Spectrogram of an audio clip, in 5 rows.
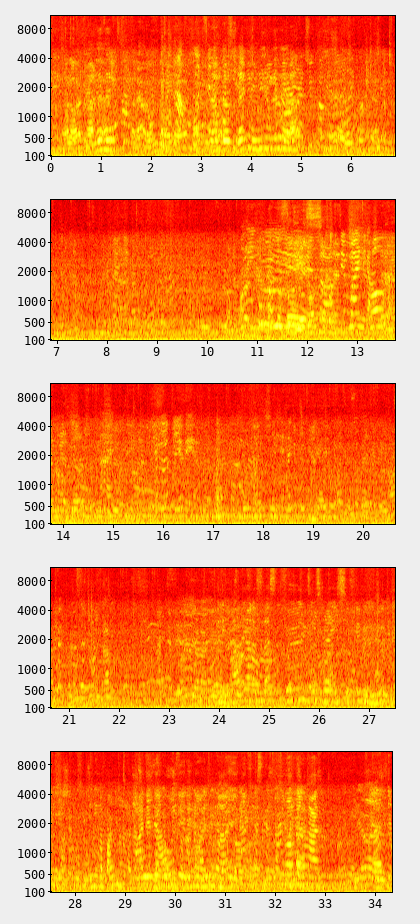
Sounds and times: ape bus 0.0 - 34.3
international visitors 0.0 - 34.3

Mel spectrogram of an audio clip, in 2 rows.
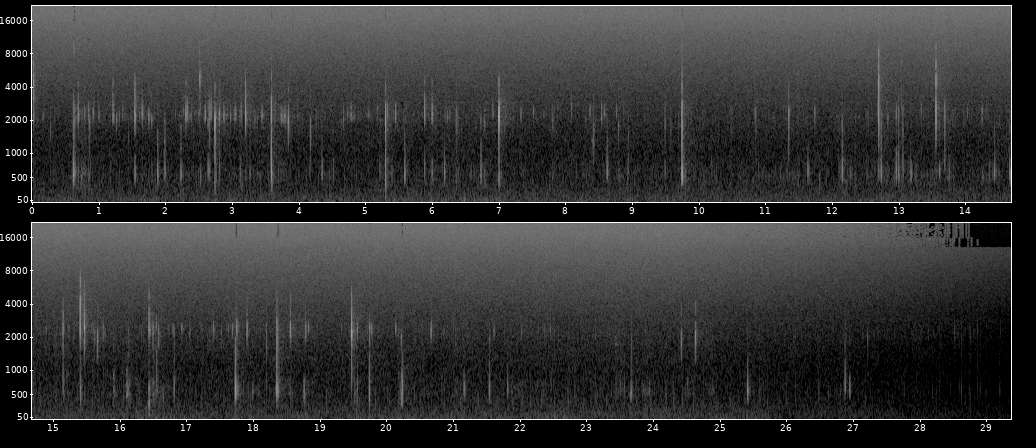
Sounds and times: Small animals are moving, diging, eating 0.0 - 27.5

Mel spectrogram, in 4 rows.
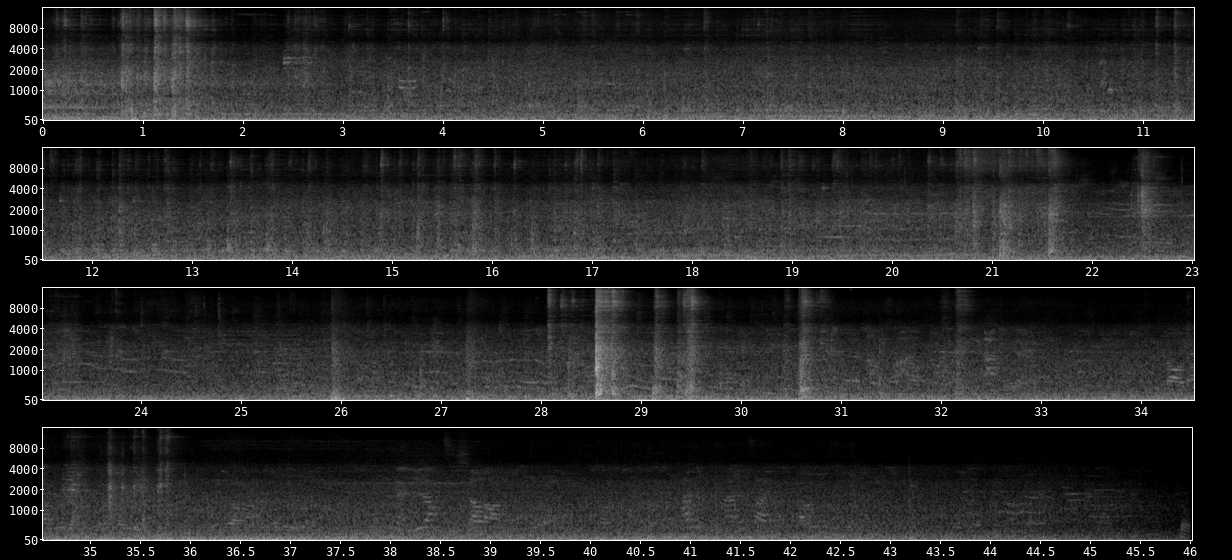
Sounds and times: Traffic Sound 0.0 - 45.1
Walking on the Road 0.0 - 45.3

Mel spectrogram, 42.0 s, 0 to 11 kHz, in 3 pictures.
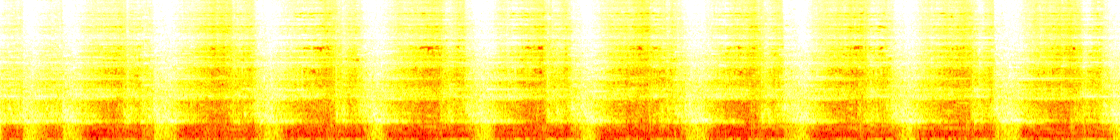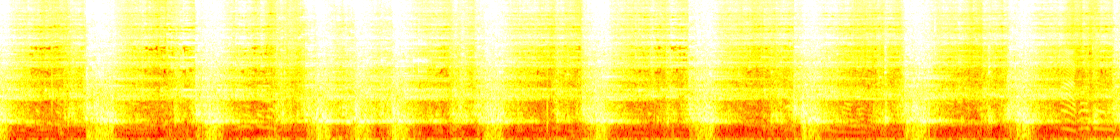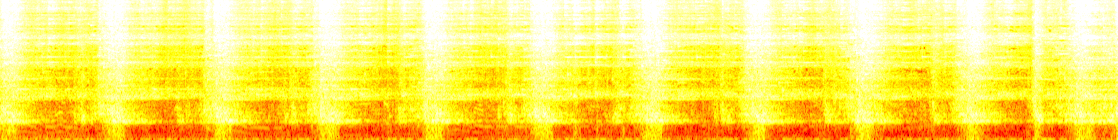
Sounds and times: Mamuthones 0.0 - 41.9

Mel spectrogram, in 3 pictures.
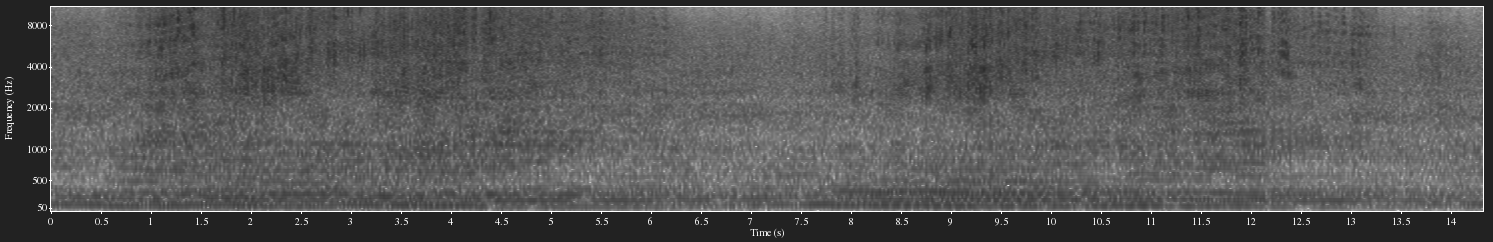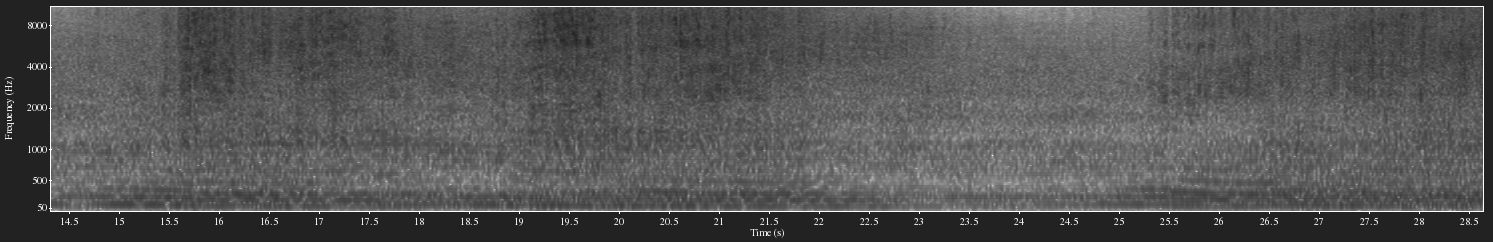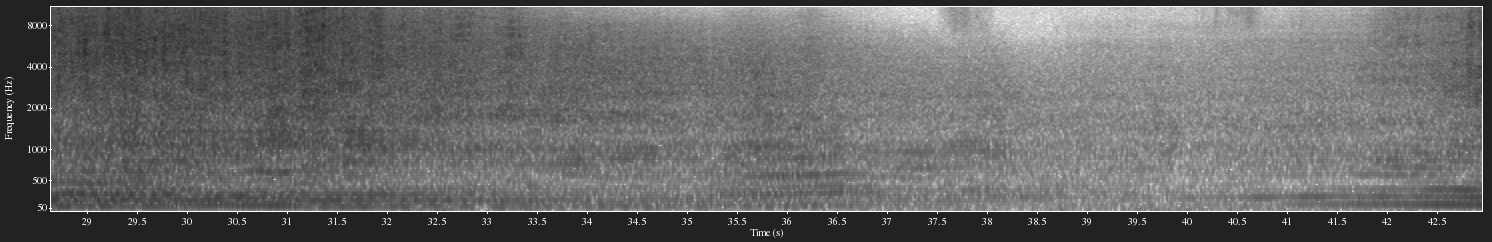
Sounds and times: motorcycle 0.0 - 42.9

